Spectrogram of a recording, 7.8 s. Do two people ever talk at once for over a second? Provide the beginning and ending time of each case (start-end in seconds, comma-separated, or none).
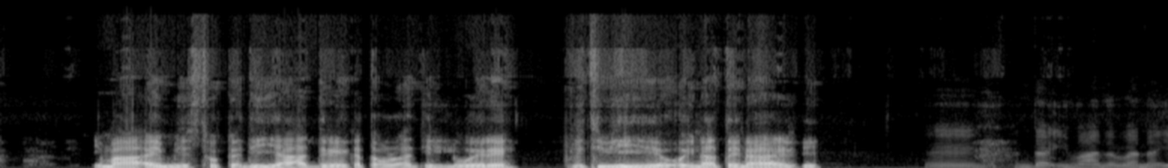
none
